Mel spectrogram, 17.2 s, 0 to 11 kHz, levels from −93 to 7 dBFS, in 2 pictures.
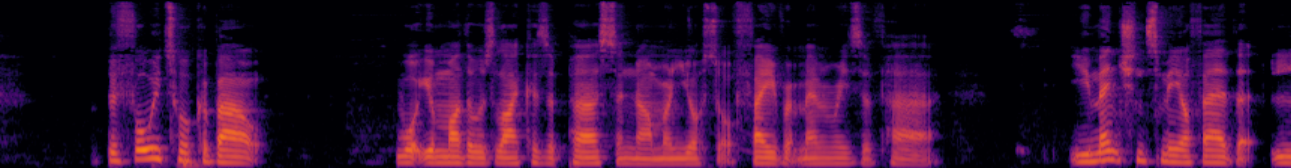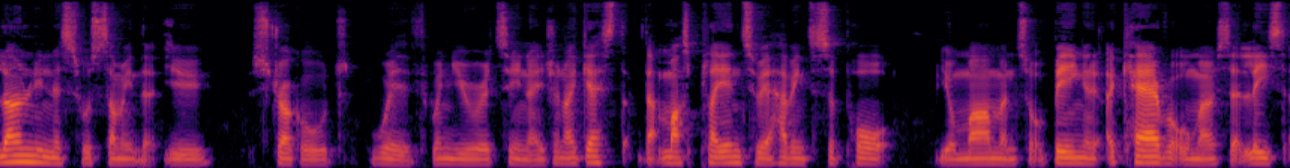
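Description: Listening through the recording, nothing stood out as a technical problem at any point.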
